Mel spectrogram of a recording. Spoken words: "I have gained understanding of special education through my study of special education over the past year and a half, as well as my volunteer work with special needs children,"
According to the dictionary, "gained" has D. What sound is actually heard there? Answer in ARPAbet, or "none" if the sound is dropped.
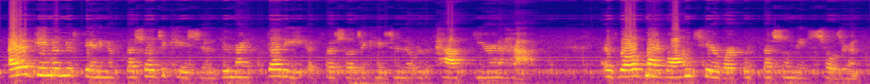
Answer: D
